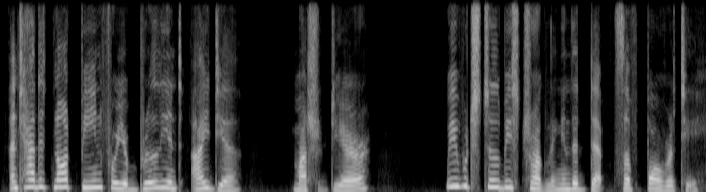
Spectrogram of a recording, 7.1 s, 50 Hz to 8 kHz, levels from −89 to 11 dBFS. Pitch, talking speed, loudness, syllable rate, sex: 225 Hz, 180 wpm, -18 LUFS, 4.8 syllables/s, female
